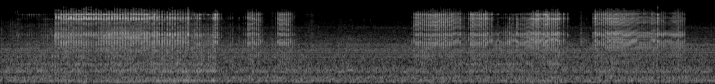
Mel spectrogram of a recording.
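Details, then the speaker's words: Akula 3V flashlight device with BUZ11A MOSFET, bobbin not split: with the ferrite core's holding spring removed, the loose halves chatter in intermittent bursts of high rasping buzz. "now i'm going to take the spring off the ferrite that holds it together can you hear that okay so it's definitely chattering right now"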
